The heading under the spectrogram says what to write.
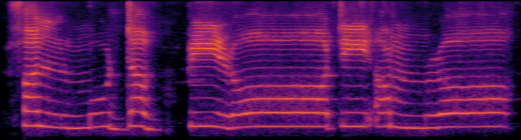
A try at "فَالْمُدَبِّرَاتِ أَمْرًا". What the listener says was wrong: Excellent. That was perfect.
